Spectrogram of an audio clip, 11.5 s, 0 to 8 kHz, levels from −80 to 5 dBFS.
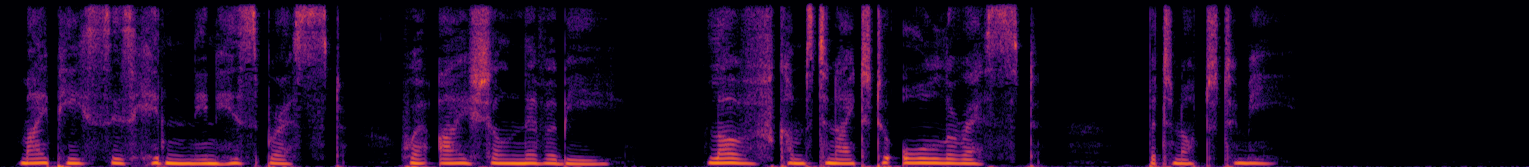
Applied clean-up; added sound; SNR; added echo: none; none; none; none.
